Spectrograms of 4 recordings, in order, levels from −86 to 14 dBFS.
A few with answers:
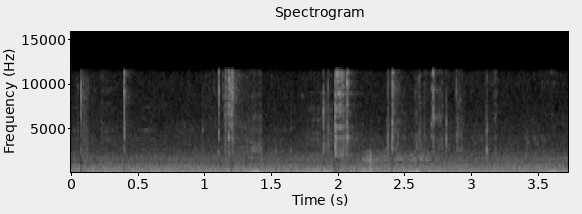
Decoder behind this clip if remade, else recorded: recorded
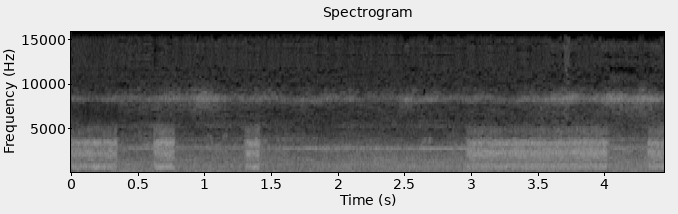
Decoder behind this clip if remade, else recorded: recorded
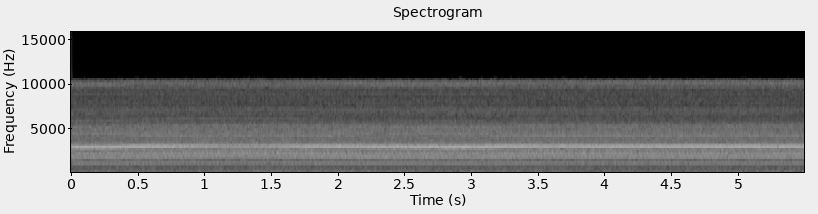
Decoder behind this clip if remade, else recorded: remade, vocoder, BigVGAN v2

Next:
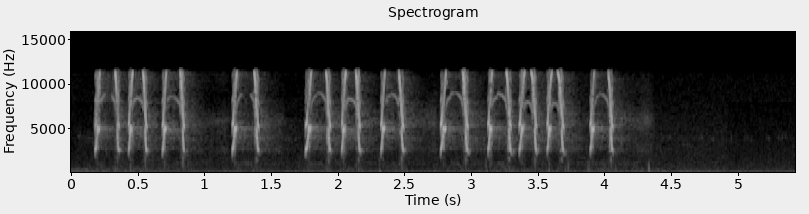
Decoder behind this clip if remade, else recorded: recorded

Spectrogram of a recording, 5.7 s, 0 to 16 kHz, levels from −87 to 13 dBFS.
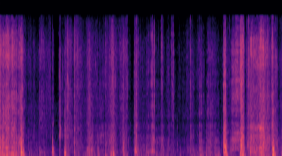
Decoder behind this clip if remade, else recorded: recorded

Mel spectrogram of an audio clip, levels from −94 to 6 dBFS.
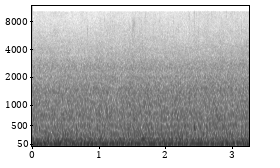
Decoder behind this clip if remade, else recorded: remade, vocoder, BigVGAN v2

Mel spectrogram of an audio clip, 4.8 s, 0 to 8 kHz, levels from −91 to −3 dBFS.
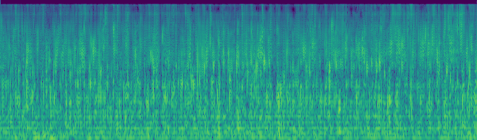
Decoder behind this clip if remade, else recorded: remade, vocoder, BigVGAN v2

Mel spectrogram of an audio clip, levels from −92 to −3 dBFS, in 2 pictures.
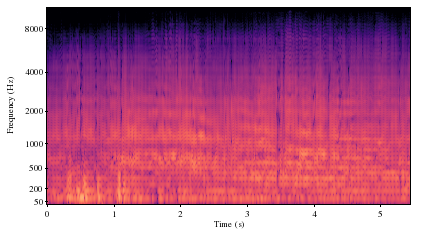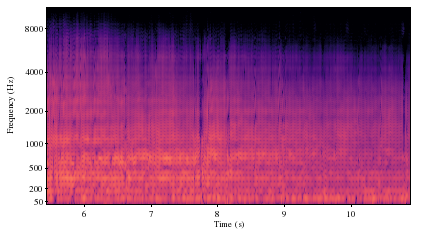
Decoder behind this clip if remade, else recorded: remade, vocoder, BigVGAN v2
